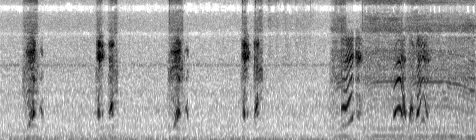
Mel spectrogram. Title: #SHORTS WHEN YOU CANT GET RID OF THE HICCUPS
